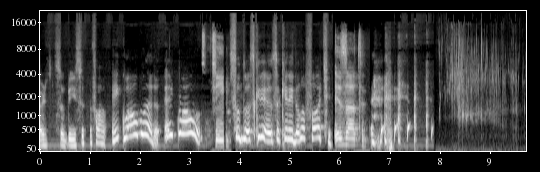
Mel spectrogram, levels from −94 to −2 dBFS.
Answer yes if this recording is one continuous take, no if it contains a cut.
yes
